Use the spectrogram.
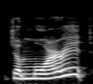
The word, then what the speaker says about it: Ja Morant: the show um I wanted to talk about jamorat um just uh that's how you pronounce his name the basketball player jamorant John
